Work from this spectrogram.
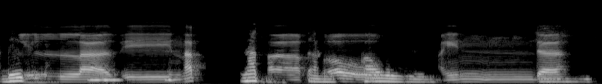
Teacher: Nun sukun bertemu dengan huruf dal, bacaan ikhfa, dibaca samar-samar.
